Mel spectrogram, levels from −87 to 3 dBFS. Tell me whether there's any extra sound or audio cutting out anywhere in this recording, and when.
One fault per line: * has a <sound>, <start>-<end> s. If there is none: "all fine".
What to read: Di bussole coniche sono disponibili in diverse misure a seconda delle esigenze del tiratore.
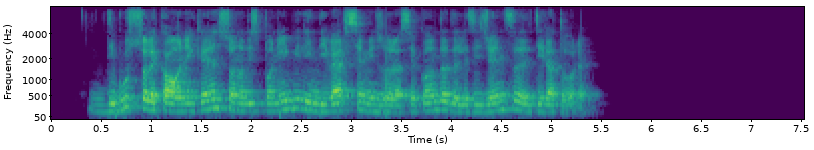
all fine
